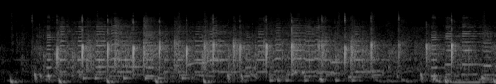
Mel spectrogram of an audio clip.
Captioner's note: attendees applauding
